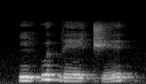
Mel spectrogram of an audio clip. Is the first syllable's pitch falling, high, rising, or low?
low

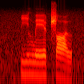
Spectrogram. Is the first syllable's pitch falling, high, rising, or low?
high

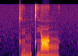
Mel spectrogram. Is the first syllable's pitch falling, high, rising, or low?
rising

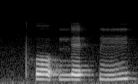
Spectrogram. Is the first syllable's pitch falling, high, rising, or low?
low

